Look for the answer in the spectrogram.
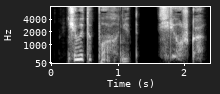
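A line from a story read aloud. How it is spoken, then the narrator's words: Quiet question. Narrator (Russian): спросила Рита вполголоса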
